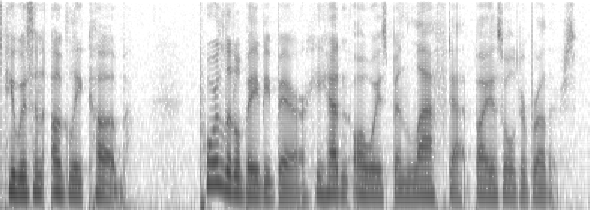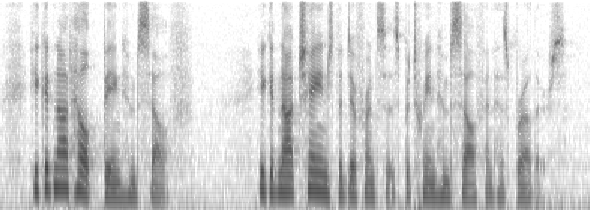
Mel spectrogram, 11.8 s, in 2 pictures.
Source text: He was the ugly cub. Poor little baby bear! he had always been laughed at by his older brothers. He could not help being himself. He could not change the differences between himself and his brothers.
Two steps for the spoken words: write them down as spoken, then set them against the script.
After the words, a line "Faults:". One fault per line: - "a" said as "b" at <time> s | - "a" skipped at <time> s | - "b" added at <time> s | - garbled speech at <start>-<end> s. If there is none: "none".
He was an ugly cub. Poor little baby bear! he hadn't always been laughed at by his older brothers. He could not help being himself. He could not change the differences between himself and his brothers.
Faults:
- "the" said as "an" at 0.3 s
- "had" said as "hadn't" at 3.2 s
